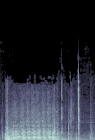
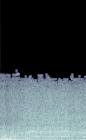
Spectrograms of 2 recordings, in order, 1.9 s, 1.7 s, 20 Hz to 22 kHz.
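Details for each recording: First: Two bursts of cranking, each catching briefly then dying; the car ran in winter but now won't start. It was not the coil. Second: 3.8 engine revving after a fuel pressure no-start was resolved: picks up cleanly and holds a steady, even rev with no misses or knocks; it sounds totally sweet.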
